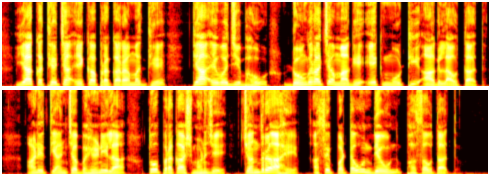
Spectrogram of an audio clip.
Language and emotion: Marathi, neutral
